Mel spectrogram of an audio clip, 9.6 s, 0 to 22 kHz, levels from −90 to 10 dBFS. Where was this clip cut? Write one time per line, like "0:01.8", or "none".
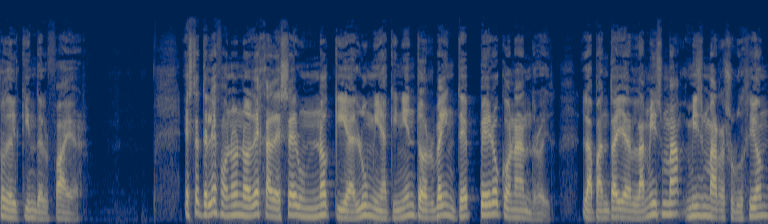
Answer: none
